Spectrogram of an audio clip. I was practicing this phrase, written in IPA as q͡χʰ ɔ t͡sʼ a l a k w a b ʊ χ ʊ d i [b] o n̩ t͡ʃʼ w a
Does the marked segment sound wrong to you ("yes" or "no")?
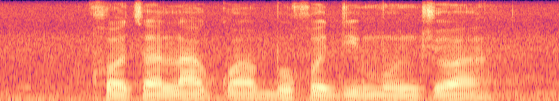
yes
